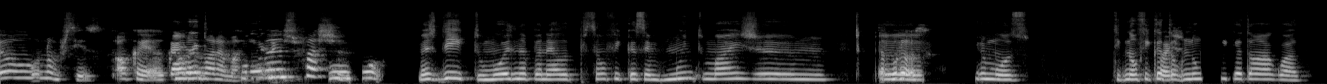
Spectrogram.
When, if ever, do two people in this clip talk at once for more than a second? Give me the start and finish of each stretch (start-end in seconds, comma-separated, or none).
1.7-3.6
